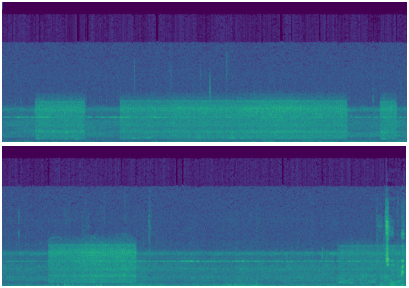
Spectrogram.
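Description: An American Airlines airliner taxis slowly at Dallas/Fort Worth International Airport with a steady jet engine roar and whine at moderate distance, under background noise that switches on and off in bursts.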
